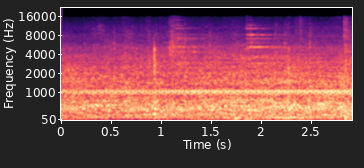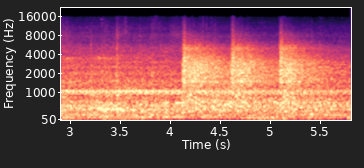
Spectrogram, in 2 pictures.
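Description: Crowd noise in a large sports hall, a steady hubbub with a constant thin tone running under it. About four seconds in, the crowd briefly gets louder in a short burst of noise.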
